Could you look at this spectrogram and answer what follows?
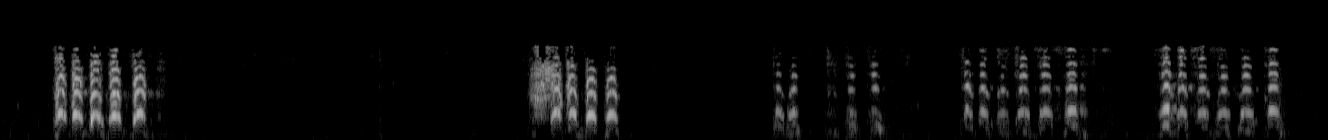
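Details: Dusky-legged guan calling in irregular groups of harsh honks, the first two bursts loud and the later series softer and more clipped, with long silent gaps.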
